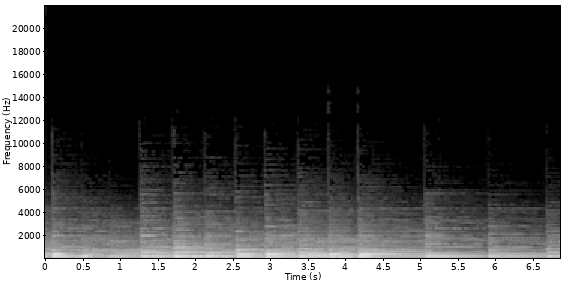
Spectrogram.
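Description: Background piano music: a slow melody of single notes that ring and fade.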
